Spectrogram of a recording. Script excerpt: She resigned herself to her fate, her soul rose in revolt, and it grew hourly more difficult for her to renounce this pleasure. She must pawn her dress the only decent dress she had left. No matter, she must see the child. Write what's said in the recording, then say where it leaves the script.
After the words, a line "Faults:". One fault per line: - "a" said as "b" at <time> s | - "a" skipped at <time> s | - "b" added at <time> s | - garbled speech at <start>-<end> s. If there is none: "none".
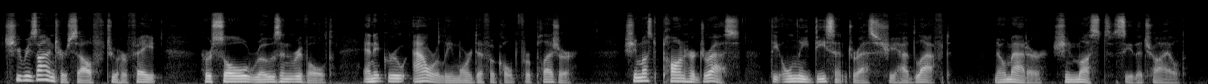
She resigned herself to her fate, her soul rose in revolt, and it grew hourly more difficult for pleasure. She must pawn her dress the only decent dress she had left. No matter, she must see the child.
Faults:
- "her to renounce this" skipped at 5.3 s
